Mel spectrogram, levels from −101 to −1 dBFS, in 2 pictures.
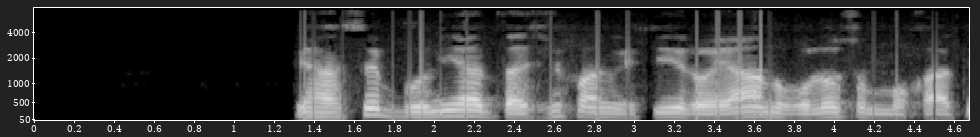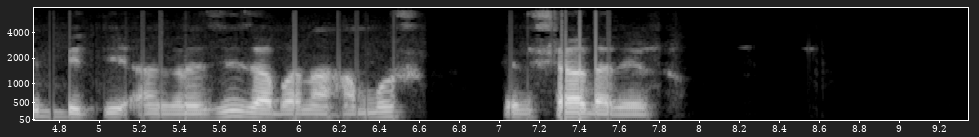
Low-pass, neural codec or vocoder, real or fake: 7.2 kHz; none; real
